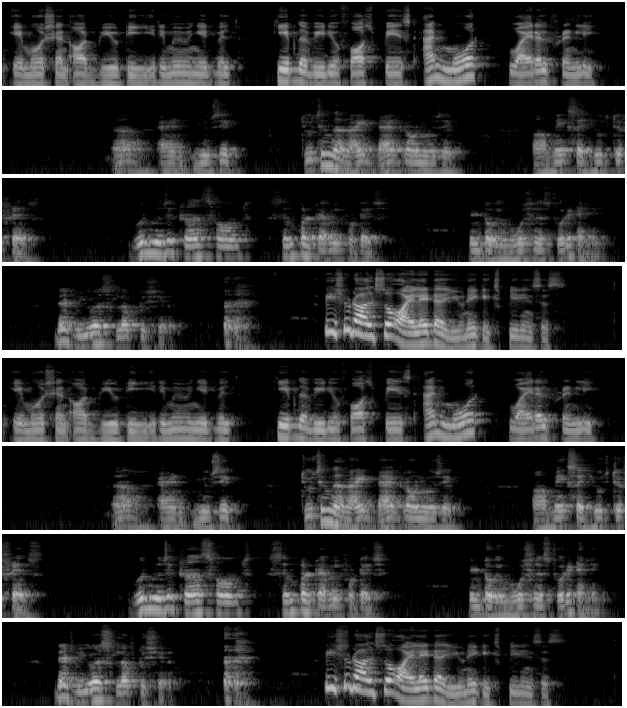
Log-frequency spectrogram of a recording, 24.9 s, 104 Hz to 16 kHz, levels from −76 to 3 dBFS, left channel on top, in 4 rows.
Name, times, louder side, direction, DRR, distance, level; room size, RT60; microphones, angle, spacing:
voice 1, 0.0-2.3 2.7-4.8 5.1-5.9 21.9-24.3, left 2 dB, 25° left, 1.0 m, -26 dB
voice 2, 7.3-8.6 9.2-10.8 11.5-12.9 13.8-16.3 17.1-18.5 19.2-20.4 20.9-21.2, right 2 dB, 55° right, 1.9 m, -30 dB
18.0 x 8.7 x 3.9 m
head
